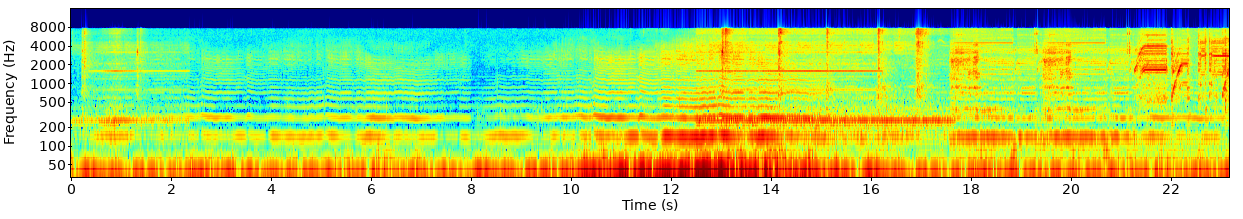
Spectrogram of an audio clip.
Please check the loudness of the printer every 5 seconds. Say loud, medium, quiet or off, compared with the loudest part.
medium, off, loud, loud, loud.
